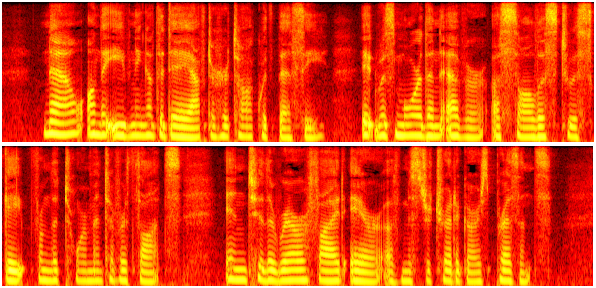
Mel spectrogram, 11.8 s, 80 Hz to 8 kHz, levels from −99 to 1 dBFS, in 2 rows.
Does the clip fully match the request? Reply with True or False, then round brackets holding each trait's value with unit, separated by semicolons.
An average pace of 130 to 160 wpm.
False (175 wpm)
